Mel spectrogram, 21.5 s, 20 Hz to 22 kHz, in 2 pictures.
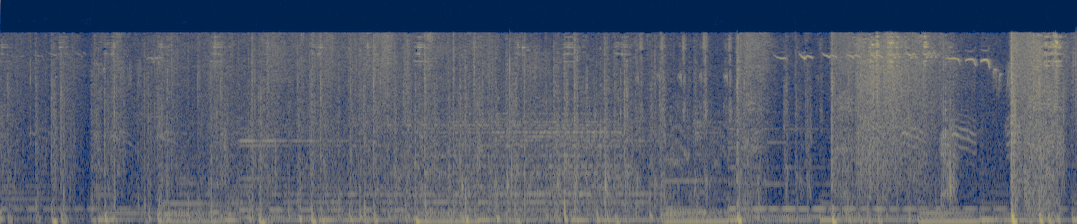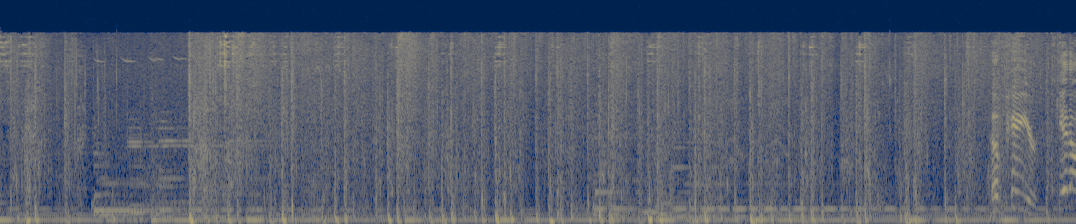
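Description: Horse hooves clip-clop steadily at a trot in Red Dead Redemption 2 on PS4, moderately close and continuous under background game music and occasional voices.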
